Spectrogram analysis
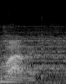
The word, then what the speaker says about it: Hlavac: I feel like the H is barely there. Yeah. Adam Hlavac.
